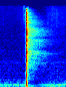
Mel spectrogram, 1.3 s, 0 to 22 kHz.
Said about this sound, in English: Shall we clap at 40 seconds? Okay. Sounds good.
